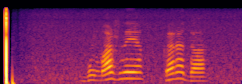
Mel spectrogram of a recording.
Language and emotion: Russian, neutral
